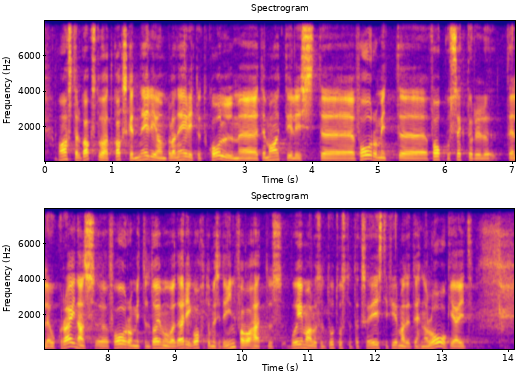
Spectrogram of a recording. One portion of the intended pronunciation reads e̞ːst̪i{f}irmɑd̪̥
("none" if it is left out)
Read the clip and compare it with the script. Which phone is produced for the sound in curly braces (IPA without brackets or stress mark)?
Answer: f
